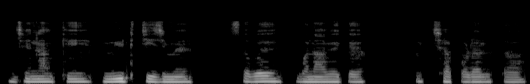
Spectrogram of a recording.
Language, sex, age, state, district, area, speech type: Maithili, male, 30-45, Bihar, Saharsa, rural, spontaneous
